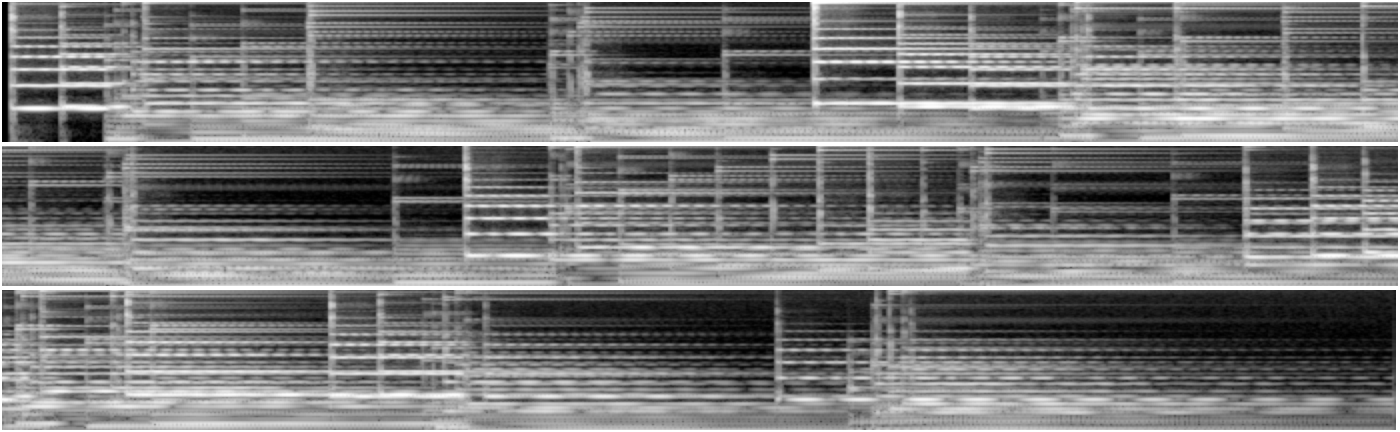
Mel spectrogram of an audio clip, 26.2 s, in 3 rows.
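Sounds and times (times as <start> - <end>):
Rhodes electric piano: 0.1 - 26.1.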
